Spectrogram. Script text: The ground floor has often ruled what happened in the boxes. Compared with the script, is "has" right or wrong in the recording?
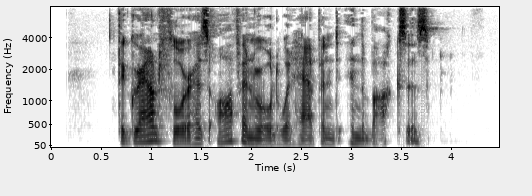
right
